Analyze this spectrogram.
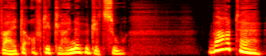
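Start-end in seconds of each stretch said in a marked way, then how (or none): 2.6-3.3 higher, louder Warte called out; wife calling her husband back; calling after him. Acted. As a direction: call Warte after someone walking away. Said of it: "rief sie ihm nach".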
